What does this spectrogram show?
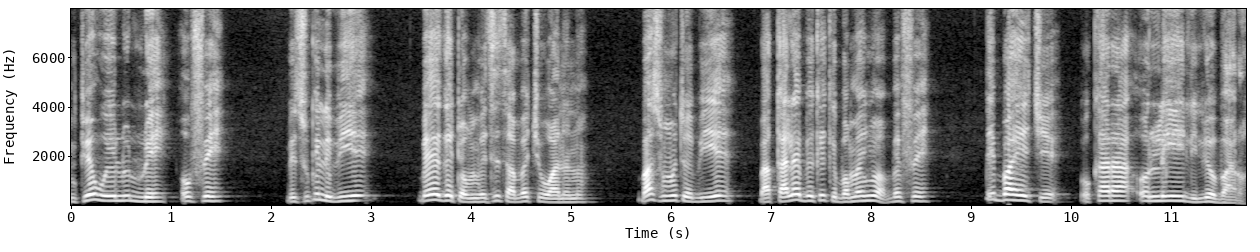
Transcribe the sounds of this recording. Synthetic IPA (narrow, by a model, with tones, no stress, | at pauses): m̩˨pi˨˦e˦we˨˦lu˦le˦o˦fe˦ | be˨su˨ki˦le˨bi˨je˦ | be˦e˦ɡe˦tɔ˨m˨ve˨si˦sa˨be˦t͡ʃʊ˦˨wa˨nɪ˨nʊ̃˦ | ba˦s̬u˨mũ˦to˨bi˨je˦ | ba˨ka˨le˦be˨˦ke˦kɪ˨bɔ˨m˦e˦ɲu˦ɔ˨be˦fe˦ | dɪ˦ba˦je˦t͡ʃe˨ | o̰˨ka˦ɾa˦o˦lɪ˦li˨li˦o˨ba̰˨ɾʊ̰˨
